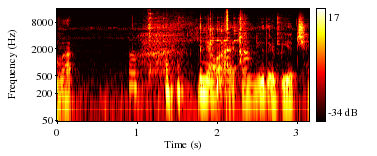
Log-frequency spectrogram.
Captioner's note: scoffs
